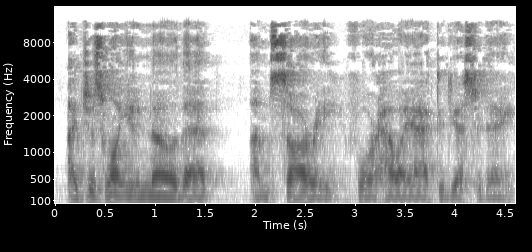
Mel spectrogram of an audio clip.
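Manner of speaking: usual speaking voice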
